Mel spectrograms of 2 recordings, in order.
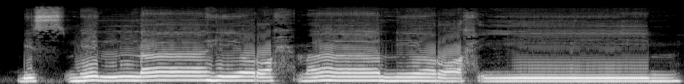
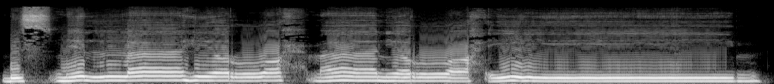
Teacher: Di ayat yang pertama ini biasa terjadi kesalahan ketika membaca huruf ro yang bertasydid. Kesalahannya ialah karena tidak mentasydidkan huruf ro. · Yang seperti ini salah ya teman-teman. Yang benar ialah kita mentasydidkan huruf ro-nya.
